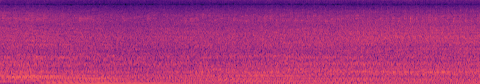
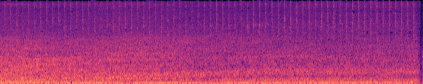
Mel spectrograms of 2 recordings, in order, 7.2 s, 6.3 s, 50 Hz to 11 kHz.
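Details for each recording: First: 2017 Ram 1500 5.7 Hemi, 120,000 miles, cold start after fixing broken exhaust manifold bolt and replacing gasket: steady V8 idle with only the light normal valvetrain tick, loud exhaust-leak click gone. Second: 2017 Ram 1500 5.7 Hemi on a fresh cold start after sitting overnight: quick, sharp, even ticking in step with the engine over idle. Exhaust manifold leak from a broken bolt, loudest cold, before repair.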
